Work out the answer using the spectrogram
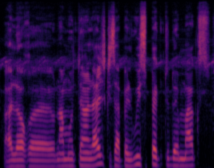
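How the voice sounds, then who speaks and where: A man's voice: mid-range voice, steady tone, a little fast, a little mellow, smooth. A man in his late thirties from the Paris suburbs, a reggae singer, talking in a laid-back way with many fillers. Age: 30s. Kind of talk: casual interview.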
